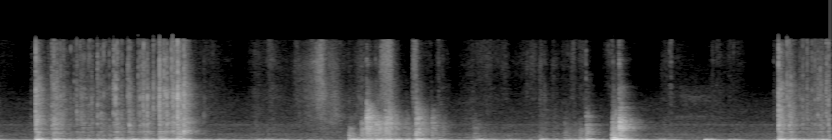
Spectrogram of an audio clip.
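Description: A deck of cards shuffled by hand in several short bursts of rustling card-on-card slides, with a sharper knock of the deck about two-thirds of the way through.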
